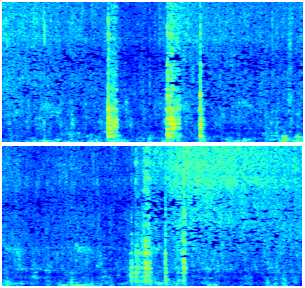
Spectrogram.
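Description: Battered scallops frying in hot oil in a pan, a steady sizzle, with metal tongs clicking sharply against the pan three times. About four seconds in the sizzle swells louder as more battered pieces go into the oil.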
